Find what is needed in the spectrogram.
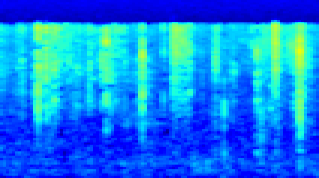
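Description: Faint crinkling and scattered light ticks of a dollar bill being creased and sink-folded by hand.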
